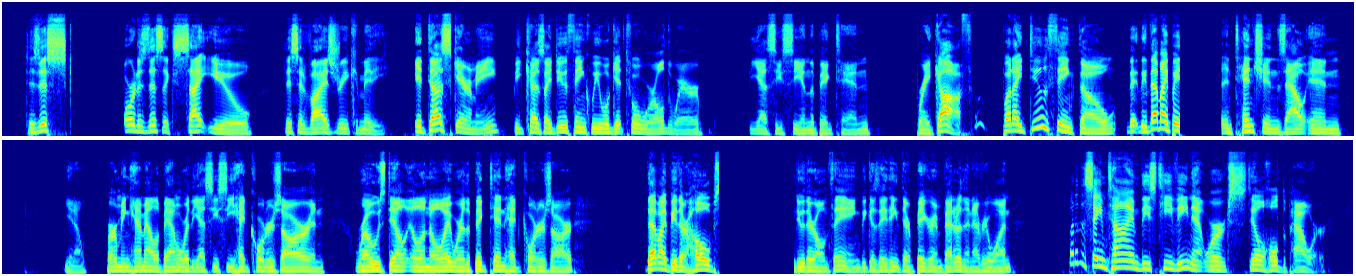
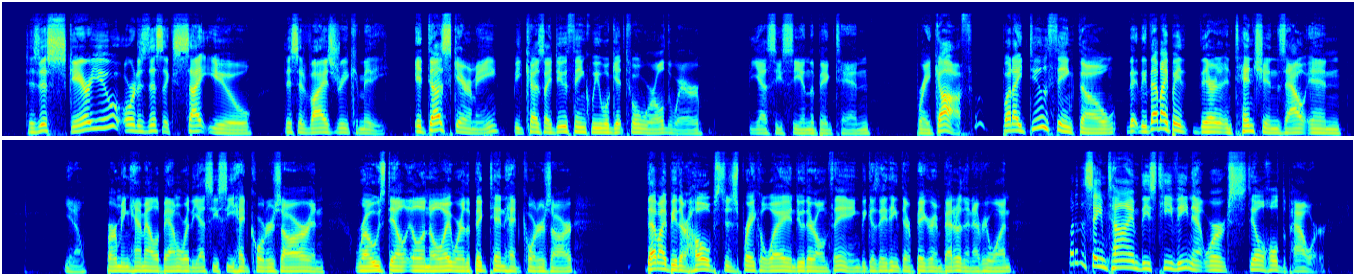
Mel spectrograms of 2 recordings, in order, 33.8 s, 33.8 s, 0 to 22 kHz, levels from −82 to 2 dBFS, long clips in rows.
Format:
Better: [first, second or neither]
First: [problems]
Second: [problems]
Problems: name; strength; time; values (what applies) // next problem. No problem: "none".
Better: second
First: audio cutting out; at 1 s for 0.5 s, at 15 s for 0.5 s and at 26 s for 1 s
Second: none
